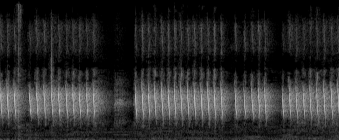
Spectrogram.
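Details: High, rapid clicking trills from a bar-winged prinia (ciblek sawah), delivered as long ngebren phrases with a short pause near the middle.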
